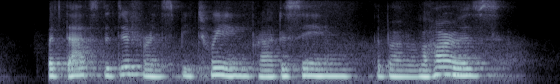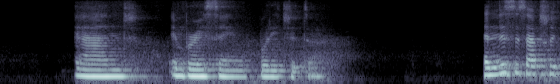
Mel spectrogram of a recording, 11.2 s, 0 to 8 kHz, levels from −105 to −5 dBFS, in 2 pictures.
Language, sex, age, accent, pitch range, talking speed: English, female, 50-69, American, 190-220 Hz, 85 wpm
